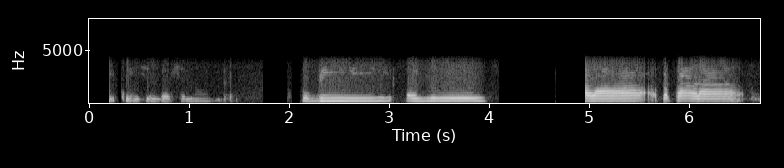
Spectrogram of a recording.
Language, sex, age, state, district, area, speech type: Santali, female, 18-30, West Bengal, Uttar Dinajpur, rural, conversation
